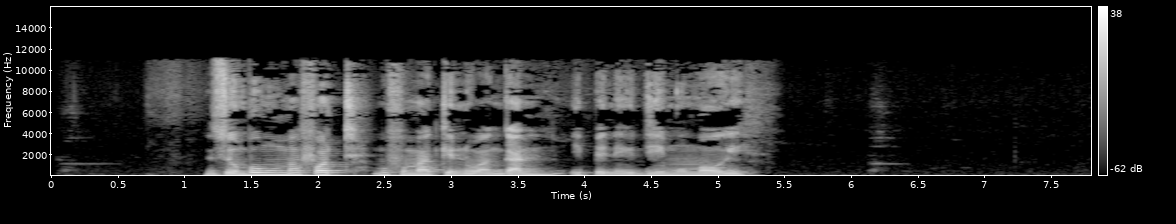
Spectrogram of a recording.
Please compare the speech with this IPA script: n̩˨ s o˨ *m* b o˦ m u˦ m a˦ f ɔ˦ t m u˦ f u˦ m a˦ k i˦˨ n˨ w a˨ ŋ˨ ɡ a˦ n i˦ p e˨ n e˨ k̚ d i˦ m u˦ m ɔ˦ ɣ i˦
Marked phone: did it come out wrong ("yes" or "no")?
no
